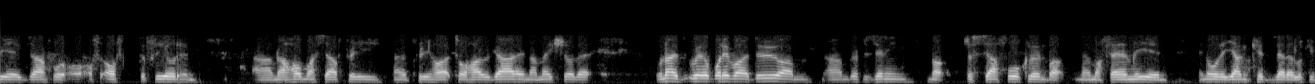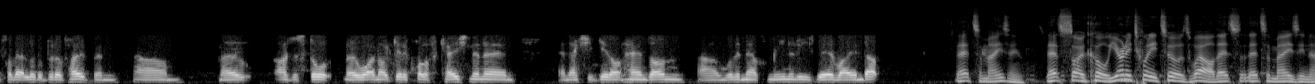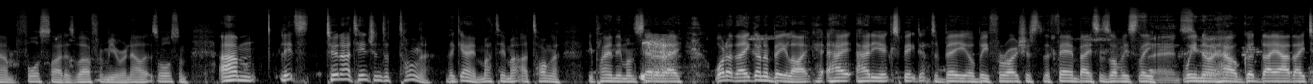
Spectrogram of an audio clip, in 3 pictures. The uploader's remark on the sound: We are joined on the phone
